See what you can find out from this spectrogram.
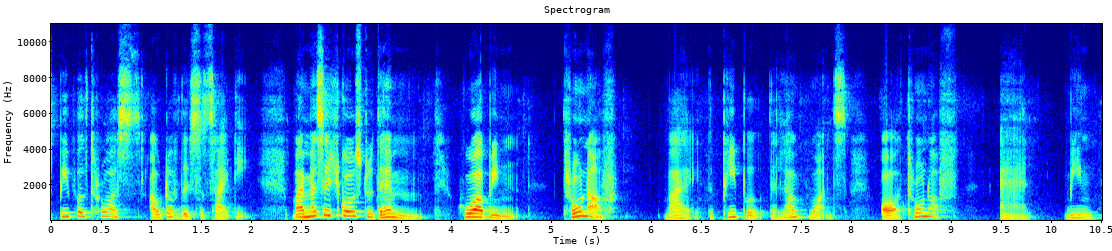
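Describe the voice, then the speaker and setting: A preacher speaking delivers an emphatic devotional sermon. The voice is gravelly and husky, and a steady "yes" marks the breaks between phrases. Quiet asides alternate with sudden loud emphasis. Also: mid-range voice.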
